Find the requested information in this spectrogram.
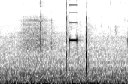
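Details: A single short, clear high key-press beep amid soft clicks and room noise on a CADD-Solis infusion pump in PCA mode, while moving through menus after clearing totals and doses given: infusion pump key-press beep.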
